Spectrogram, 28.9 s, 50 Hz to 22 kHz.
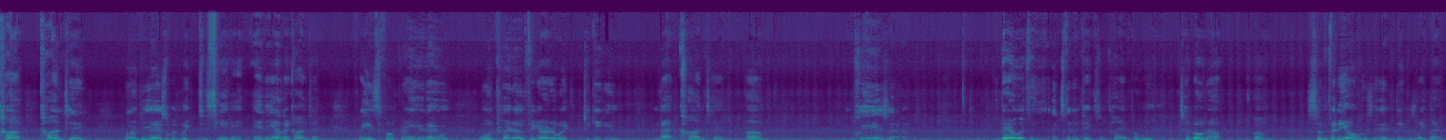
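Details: Adult woman with cerebral palsy diagnosed at 6 months, she thinks level 4 or 5, affecting all parts of her body including speech somewhat and hands, plus dystonia; dysarthria (cerebral palsy).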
